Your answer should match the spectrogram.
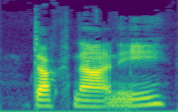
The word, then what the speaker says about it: Dohnányi: A concert on Beethoven and friends, concert on the Hungarian tradition, including Liszt, Bartok, Kodály, Dohnányi, and then back to Dvořák.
